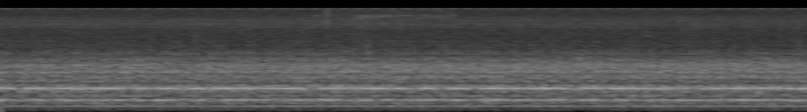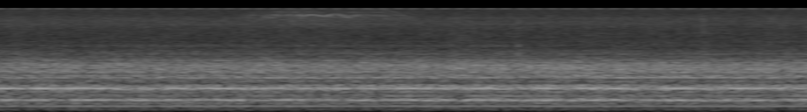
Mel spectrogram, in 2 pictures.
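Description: Steady machine hum and whir indoors, holding a few fixed pitches without change.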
